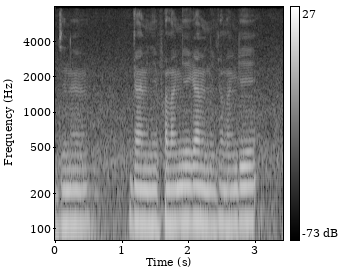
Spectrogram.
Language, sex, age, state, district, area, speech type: Bodo, male, 30-45, Assam, Kokrajhar, rural, spontaneous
